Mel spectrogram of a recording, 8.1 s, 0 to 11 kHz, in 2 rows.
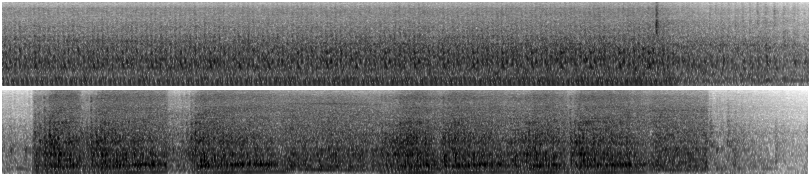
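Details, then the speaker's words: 5.9 Cummins diesel from a 1993 Dodge Ram, swapped into a 1967 Ford F-250 with the intercooler now hooked up: deep, even diesel clatter at idle, then clean throttle blips with the turbo spooling; a healthy engine. "never gets old i just love that uh the intercooler's all hooked up we're spooling like we should and that thing just sounds sweet"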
